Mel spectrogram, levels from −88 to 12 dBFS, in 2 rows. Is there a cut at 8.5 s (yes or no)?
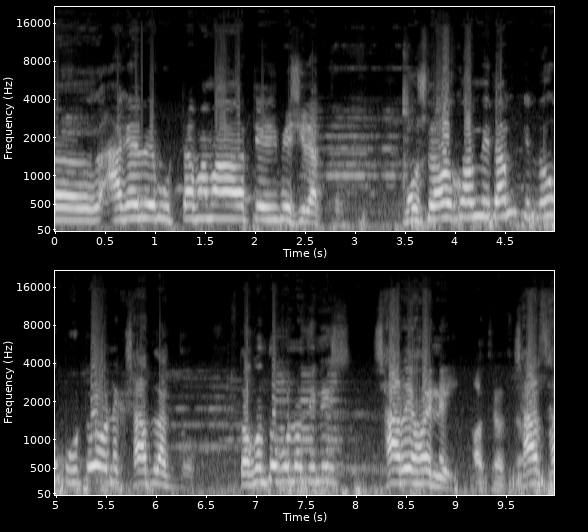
no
